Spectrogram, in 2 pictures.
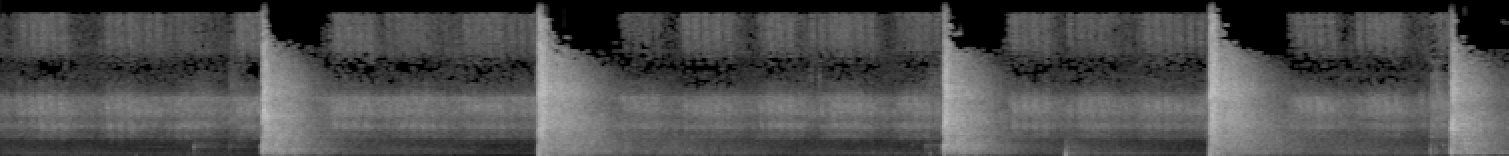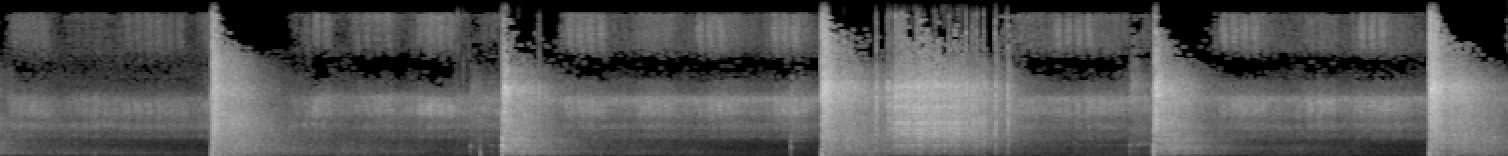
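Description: Aerial firework shells bursting, about ten loud booms spaced two to three seconds apart, each trailing off over a second or two. One burst late on is followed by a longer crackle.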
